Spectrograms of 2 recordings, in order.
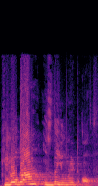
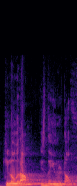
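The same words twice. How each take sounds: First: Higher, louder and very slow, each word stretched; drawn-out emphatic prompt. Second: Said in the usual way. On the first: Shown as a demonstration. Teacher prompting students to finish the sentence, loud and very slow. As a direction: call it out slowly to the class, leaving the end open. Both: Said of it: "चल ध्यान से सुनेंगे".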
